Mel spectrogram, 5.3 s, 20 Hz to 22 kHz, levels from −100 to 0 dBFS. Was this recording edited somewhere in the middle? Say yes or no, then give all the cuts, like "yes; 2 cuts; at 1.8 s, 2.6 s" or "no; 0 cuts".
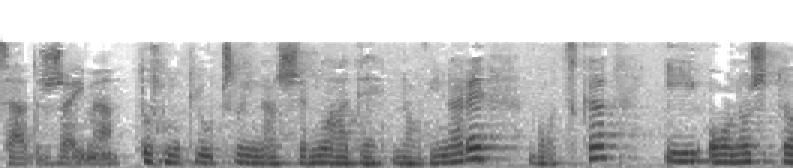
yes; 1 cut; at 0.9 s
